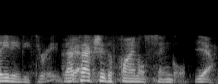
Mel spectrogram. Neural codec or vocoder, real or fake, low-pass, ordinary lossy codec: vocoder, 22.05 kHz, 80 mel bands, Vocos; fake; 7.2 kHz; AAC, 16 kbps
